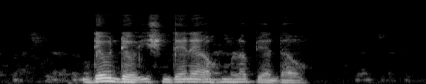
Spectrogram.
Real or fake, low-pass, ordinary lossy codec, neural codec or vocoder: real; 10.8 kHz; Opus, 64 kbps; none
